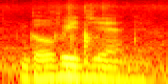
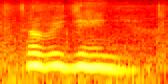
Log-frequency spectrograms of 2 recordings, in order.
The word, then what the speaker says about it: Doviđenja: Govidzenia. Doviđenja. Govidzenia. I said it wrong.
